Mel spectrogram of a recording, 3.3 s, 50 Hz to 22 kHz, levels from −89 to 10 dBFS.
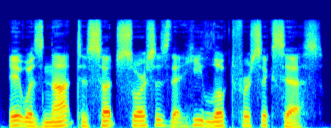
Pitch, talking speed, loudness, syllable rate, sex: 130 Hz, 200 wpm, -18 LUFS, 4.6 syllables/s, male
